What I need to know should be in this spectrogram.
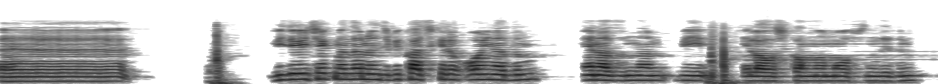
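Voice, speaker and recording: A young man doing a profane, exasperated comedic review of a mobile game, cursing and yelling at it. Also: a little high, dull audio.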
